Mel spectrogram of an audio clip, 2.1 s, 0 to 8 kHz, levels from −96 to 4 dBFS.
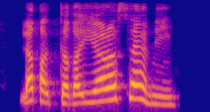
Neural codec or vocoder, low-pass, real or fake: codec, 44.1 kHz, 7.8 kbps, DAC; 7.2 kHz; fake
